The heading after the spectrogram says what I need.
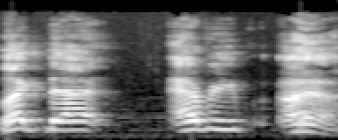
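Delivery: stumbling over words. Host wrapping up the video, stuttering. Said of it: "sorry I'm stuttering a lot today".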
